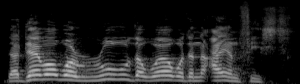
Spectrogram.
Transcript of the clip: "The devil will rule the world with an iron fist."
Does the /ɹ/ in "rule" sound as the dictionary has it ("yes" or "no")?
yes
